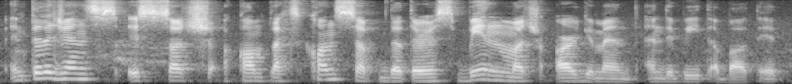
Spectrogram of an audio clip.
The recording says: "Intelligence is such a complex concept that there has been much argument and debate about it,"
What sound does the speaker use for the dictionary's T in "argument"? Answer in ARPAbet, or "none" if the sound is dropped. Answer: T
